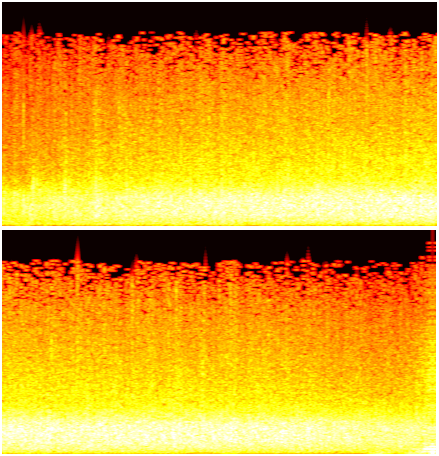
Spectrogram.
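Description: Audience applause that swells in at the start and then holds steady. Near the end a low throb begins under it.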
